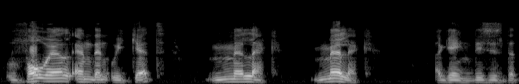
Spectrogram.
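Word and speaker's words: מֶלֶךְ: From here, we change the vowel and then we get melek. Melek. Again, this is the tone syllable.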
